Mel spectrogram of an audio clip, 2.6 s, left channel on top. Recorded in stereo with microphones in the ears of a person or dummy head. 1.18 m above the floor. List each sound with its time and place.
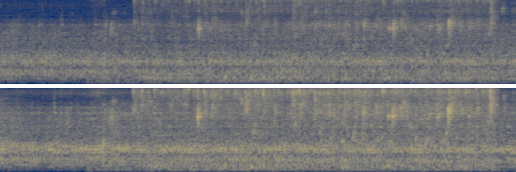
0.4 s a running tap: 50° right (ahead or behind), 0.7 m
